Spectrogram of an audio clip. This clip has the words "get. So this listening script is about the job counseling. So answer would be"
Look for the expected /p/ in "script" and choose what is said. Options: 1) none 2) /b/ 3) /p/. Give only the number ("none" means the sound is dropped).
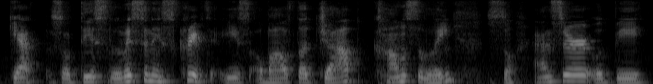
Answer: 3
